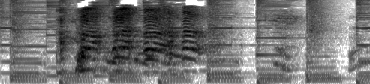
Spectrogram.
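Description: Background music with a steady beat, and a toddler laughing in a burst from about half a second in, lasting about a second.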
